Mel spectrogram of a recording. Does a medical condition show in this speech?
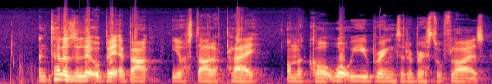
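No.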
